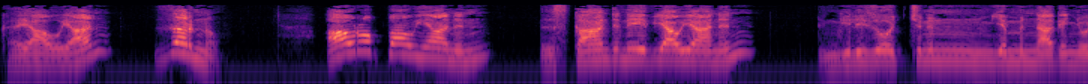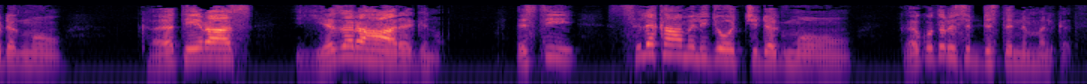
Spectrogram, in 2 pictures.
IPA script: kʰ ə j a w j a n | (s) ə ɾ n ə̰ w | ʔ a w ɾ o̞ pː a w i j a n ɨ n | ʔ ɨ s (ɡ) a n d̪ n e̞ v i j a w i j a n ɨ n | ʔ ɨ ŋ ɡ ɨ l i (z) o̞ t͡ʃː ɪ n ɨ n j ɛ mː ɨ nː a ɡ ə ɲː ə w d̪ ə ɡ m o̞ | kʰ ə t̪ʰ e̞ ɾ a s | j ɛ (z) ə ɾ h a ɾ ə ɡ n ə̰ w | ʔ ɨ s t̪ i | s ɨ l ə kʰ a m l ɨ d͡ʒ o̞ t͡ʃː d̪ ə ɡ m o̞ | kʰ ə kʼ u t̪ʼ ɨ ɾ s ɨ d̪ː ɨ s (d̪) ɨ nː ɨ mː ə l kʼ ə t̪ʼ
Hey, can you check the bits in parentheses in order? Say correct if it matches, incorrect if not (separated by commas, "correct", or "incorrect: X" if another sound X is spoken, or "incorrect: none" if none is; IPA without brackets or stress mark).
incorrect: z, incorrect: k, correct, correct, incorrect: t̪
